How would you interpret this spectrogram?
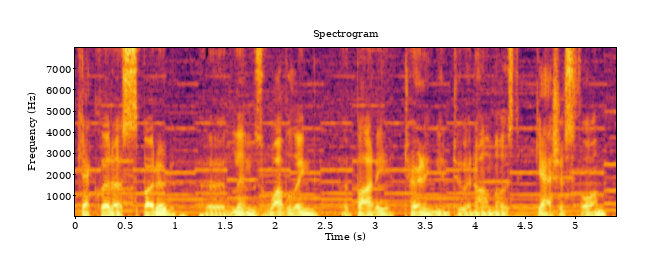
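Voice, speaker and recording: A man's voice: low-pitched, level tone, moderate pace, music in the background. A man narrating a first-person story expressively as a reader.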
